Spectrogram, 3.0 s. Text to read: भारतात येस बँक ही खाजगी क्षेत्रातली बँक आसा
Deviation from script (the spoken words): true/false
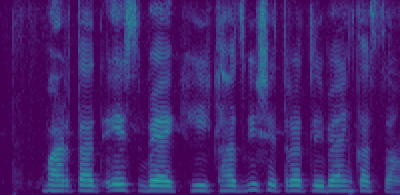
false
